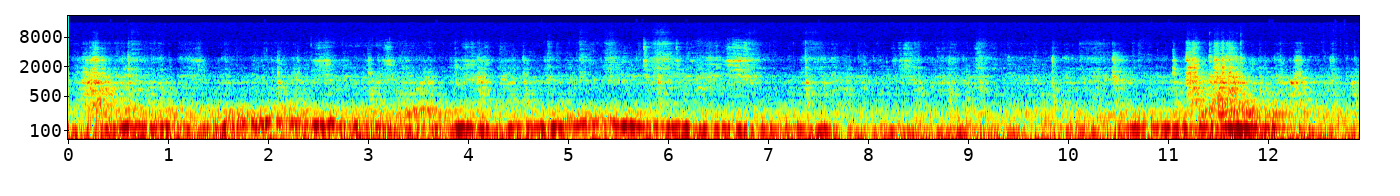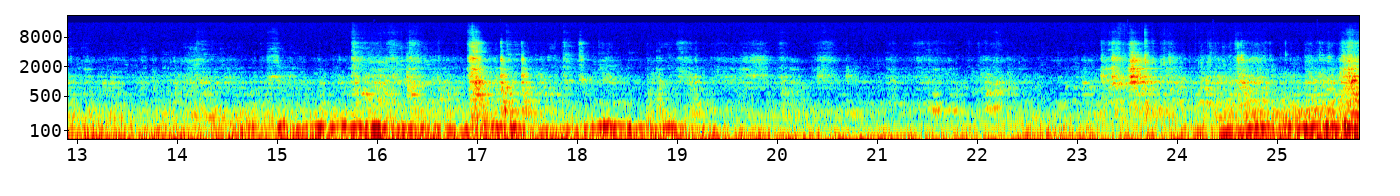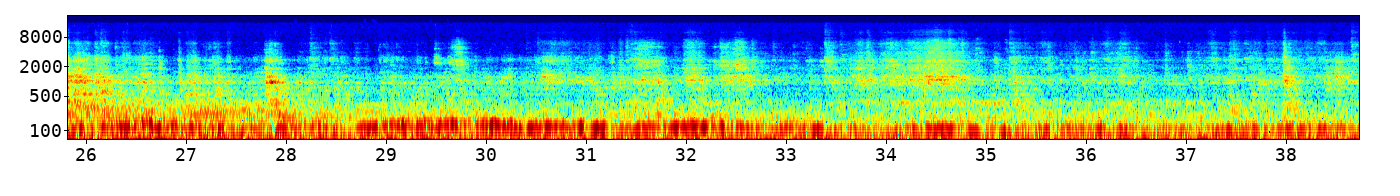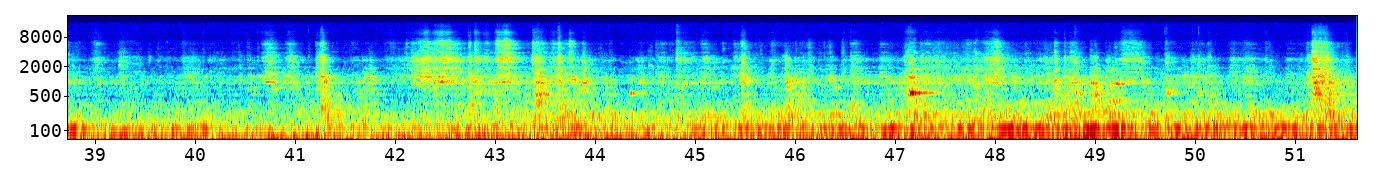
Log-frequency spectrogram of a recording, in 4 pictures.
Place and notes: Unnamed Road, Lithuania, single wire
a pair of contact microphones and geopgone on a single fence wire in a field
